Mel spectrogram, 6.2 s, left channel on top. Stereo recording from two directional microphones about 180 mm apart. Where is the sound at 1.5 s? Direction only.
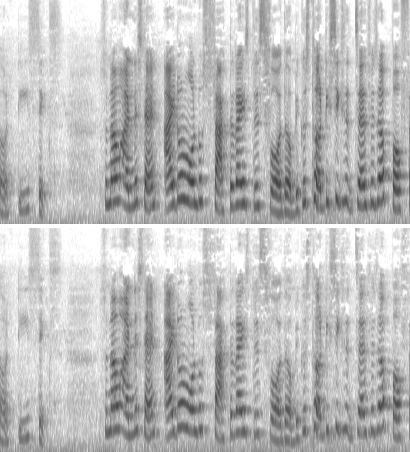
35° left (ahead or behind).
